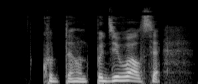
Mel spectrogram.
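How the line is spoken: Cracked whispered question. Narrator (Russian): спросил Раф над треснутым шепотом

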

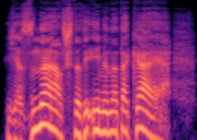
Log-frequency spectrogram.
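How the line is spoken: Fervent whisper in ear. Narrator (Russian): горячо шептал он ей на ухо

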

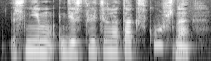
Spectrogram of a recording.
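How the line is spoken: Innocent question. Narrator (Russian): невинным тоном спросила я

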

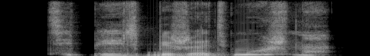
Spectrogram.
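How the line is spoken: Soft breathy whisper. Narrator (Russian): тихо выдохнула я

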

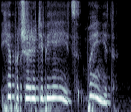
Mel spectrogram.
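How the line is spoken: Tender. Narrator (Russian): сказала она ласково

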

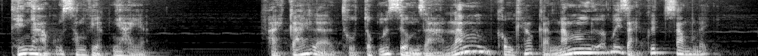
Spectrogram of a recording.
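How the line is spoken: Whisper. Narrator (Vietnamese): Gã thì thầm bảo

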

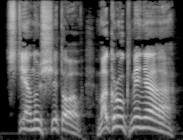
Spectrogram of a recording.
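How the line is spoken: Yelled. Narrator (Russian): заорал сотник

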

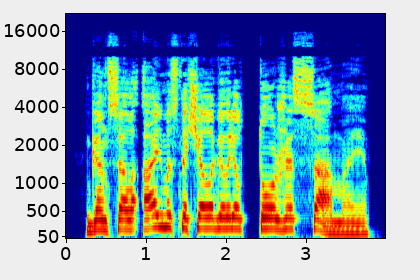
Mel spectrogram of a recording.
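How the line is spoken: Grumbling. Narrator (Russian): проворчала Мария Тереза

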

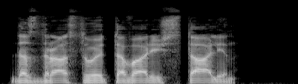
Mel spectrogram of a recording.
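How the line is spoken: Solemn, resonant voice. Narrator (Russian): Талалян торжественно произносит звучным голосом

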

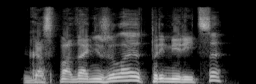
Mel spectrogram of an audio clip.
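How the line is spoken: Snide, sarcastic. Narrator (Russian): ехидно уточнил граф Найденов

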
